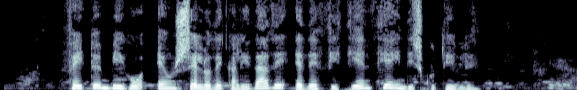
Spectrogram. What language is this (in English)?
Galician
